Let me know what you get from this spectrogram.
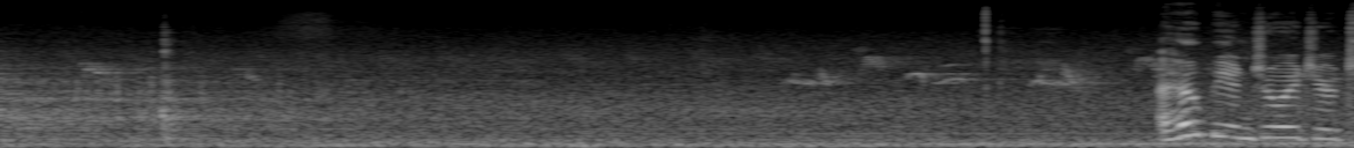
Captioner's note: the sounds fade away and are replaced by brief birdsong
